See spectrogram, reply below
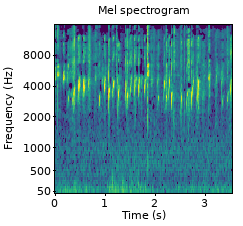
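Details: European goldfinch song played to encourage a silent goldfinch to sing: rapid twittering of short bright notes, tinkling and chirpy, in quick irregular bursts over a faint low hum.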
